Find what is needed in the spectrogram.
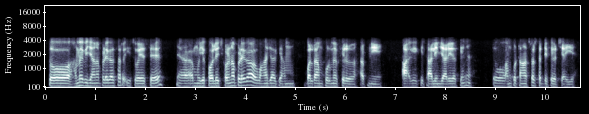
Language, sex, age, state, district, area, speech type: Urdu, male, 45-60, Uttar Pradesh, Aligarh, rural, conversation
